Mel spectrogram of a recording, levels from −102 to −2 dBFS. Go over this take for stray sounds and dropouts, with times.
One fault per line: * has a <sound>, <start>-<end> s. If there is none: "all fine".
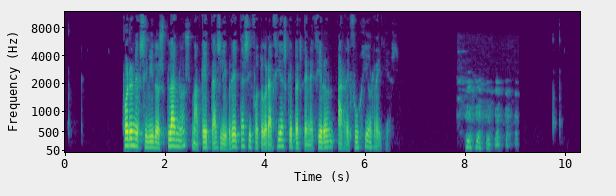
* has a laugh, 7.8-9.1 s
